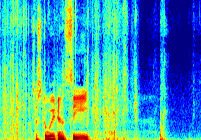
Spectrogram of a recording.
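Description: Plastic wrapping crinkles and rustles as hands handle it.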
